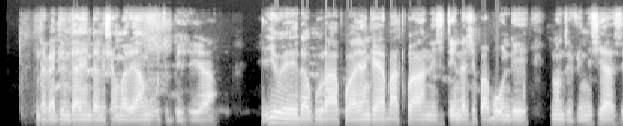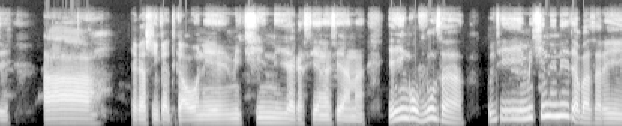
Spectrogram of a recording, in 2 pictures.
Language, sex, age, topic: Ndau, male, 18-24, health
